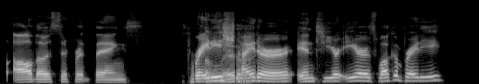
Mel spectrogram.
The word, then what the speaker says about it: Schnieder: Quick German lesson. You always pronounce the second vowel. So mine is IE, which is why it's Schnieder. Kind of like how Diesel is IE, but you don't say Diesel.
